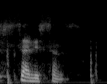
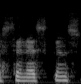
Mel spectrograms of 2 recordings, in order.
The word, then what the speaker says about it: senescence: next बेटा fourth term है हमारे पास, डेट इज सेनेसेंस या सेनेस्केंस, जो भी आप इसे प्रोनाउंस करना चाहें, ठीक है, हम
